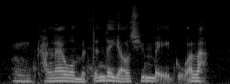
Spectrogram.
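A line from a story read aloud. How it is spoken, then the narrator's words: Sulky whisper. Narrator (Chinese): 他鼓着脸跟大雄小声说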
